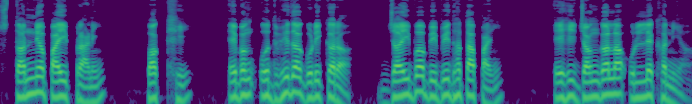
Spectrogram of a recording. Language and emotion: Odia, neutral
